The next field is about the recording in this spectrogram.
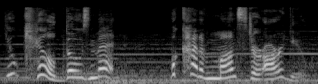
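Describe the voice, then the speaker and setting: A woman's voice: high voice, very animated, moderate pace. An actress playing an idealistic, headstrong young female activist in a video game. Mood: accusing, defiant. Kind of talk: video game character acting. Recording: music under the voice.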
